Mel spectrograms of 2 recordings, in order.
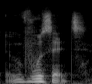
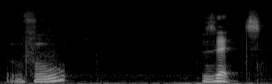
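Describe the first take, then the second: First: Said in the usual way. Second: "Vous", a long pause, then "êtes"; word by word. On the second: Shown as a demonstration. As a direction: split "Vous êtes" into two separate words for learners. Teacher repeats phrase word by word.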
